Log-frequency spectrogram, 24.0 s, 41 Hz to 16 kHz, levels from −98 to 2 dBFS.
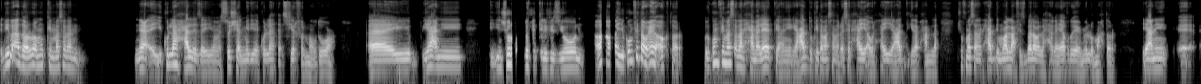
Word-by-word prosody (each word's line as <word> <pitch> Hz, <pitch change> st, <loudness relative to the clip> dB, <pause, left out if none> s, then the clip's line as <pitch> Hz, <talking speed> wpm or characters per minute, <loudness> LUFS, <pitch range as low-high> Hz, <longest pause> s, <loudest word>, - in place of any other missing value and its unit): دي 180 Hz, +3 st, +1 dB
بقى 195 Hz, -2 st, +5 dB
ضرورة 155 Hz, +1 st, +5 dB
ممكن 160 Hz, -1 st, -5 dB
مثلًا 145 Hz, -1 st, -4 dB, 1.1 s
ن 120 Hz, -, -7 dB, 0.2 s
يكون 115 Hz, +11 st, -3 dB
لها 175 Hz, 0 st, +6 dB
حل 135 Hz, -5 st, +3 dB
زي 110 Hz, 0 st, -5 dB
السوشيال 140 Hz, -6 st, -4 dB
ميديا 115 Hz, 0 st, -5 dB
يكون 115 Hz, +1 st, -8 dB
ليها 125 Hz, 0 st, -3 dB
تأثير 120 Hz, 0 st, -8 dB
في -, -, -19 dB
الموضوع، 105 Hz, +3 st, -7 dB, 0.7 s
آآ 115 Hz, +1 st, +7 dB
يب 120 Hz, +6 st, -2 dB
يعني 145 Hz, 0 st, 0 dB, 0.5 s
ينشروا 140 Hz, -, +1 dB, 0.3 s
برضو 150 Hz, 0 st, -1 dB
في 145 Hz, -, -11 dB
التليفزيون، 130 Hz, 0 st, -1 dB, 0.2 s
آه، -, -, +7 dB, 0.3 s
آه، -, -, +5 dB
يكون 225 Hz, -9 st, +1 dB
في 285 Hz, +4 st, -4 dB
توعية -, -, +6 dB
أكتر، -, -, -2 dB, 0.5 s
ويكون 195 Hz, 0 st, -2 dB
في 200 Hz, -, -2 dB
مثلًا 185 Hz, -6 st, +2 dB
حملات، 275 Hz, -, +3 dB
يعني 110 Hz, 0 st, -6 dB
يعدُّوا -, -, +2 dB
كده 130 Hz, -1 st, -4 dB
مثلًا 120 Hz, -1 st, -5 dB
رئيس -, -, -7 dB
الحي 120 Hz, 0 st, -1 dB
أو 105 Hz, -, -1 dB
الحي 115 Hz, +2 st, -6 dB
يعدِّي 115 Hz, +1 st, -1 dB
كده 105 Hz, +1 st, -4 dB
بحملة 105 Hz, -1 st, -8 dB, 0.4 s
يشوف -, -, -13 dB
مثلًا 130 Hz, -4 st, -1 dB
حد 125 Hz, 0 st, 0 dB
مولع 125 Hz, +2 st, +3 dB
في 105 Hz, -, -14 dB
زبالة 120 Hz, +5 st, +1 dB
والّا 110 Hz, -2 st, -2 dB
حاجة، 105 Hz, -, -8 dB
ياخده 115 Hz, +2 st, -2 dB
يعمل 115 Hz, +1 st, -4 dB
له 110 Hz, -, -5 dB
محضر، 100 Hz, +1 st, -7 dB, 0.6 s
يعني 130 Hz, +1 st, +2 dB, 0.2 s
آآ، -, -, -6 dB
125 Hz, 145 wpm, -23 LUFS, 115-145 Hz, 1.1 s, آآ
